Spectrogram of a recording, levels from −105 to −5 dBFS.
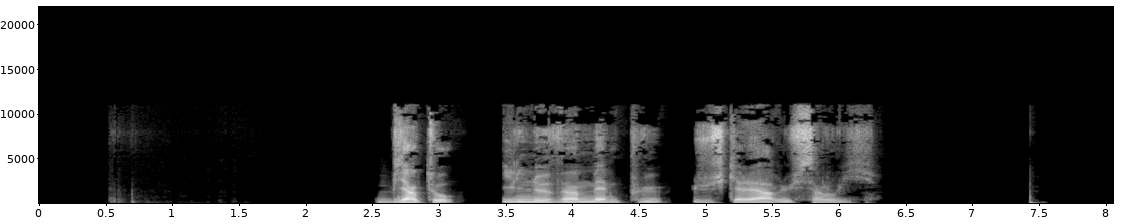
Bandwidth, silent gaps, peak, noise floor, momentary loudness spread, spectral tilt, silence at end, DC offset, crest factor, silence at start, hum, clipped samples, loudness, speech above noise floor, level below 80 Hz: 11.5 kHz; 3.24-3.47 s, 4.74-4.89 s; -2 dBFS; -89 dBFS; 17 LU; -3.5 dB/octave; 1.8 s; under 0.1%; 26 dB; 2.55 s; none; under 0.1%; -23 LUFS; 65 dB; -56 dBFS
